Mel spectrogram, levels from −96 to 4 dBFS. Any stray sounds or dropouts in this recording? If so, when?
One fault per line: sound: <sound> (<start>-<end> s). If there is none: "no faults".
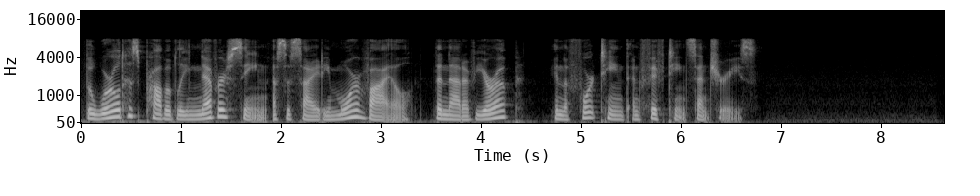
no faults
